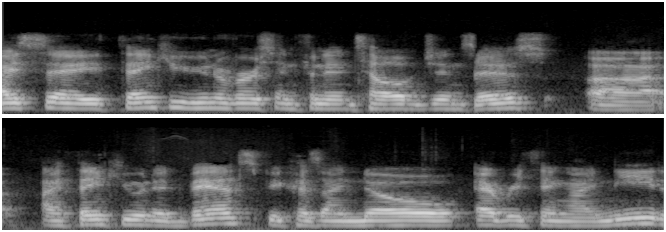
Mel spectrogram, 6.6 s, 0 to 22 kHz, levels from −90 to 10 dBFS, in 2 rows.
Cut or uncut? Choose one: cut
